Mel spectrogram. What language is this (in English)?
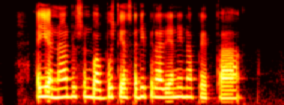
Sundanese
